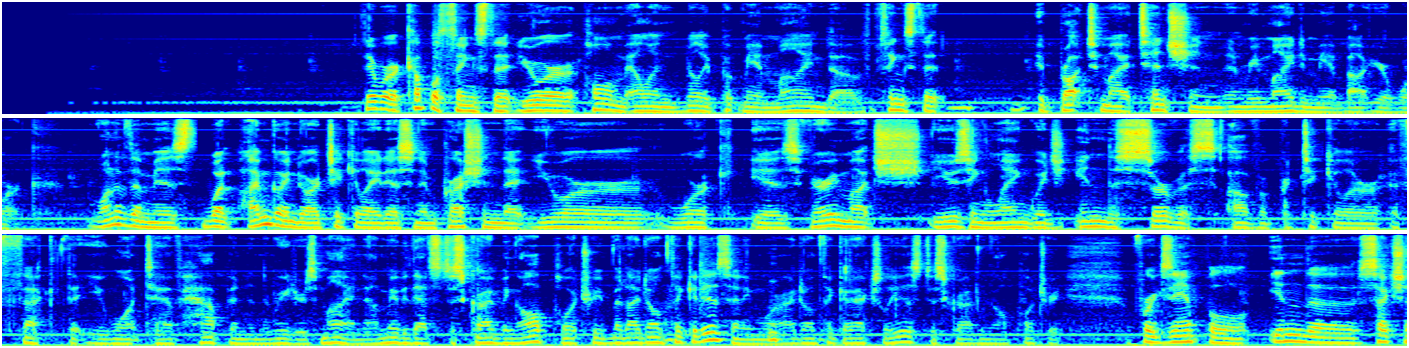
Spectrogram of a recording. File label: interview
